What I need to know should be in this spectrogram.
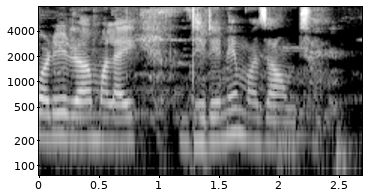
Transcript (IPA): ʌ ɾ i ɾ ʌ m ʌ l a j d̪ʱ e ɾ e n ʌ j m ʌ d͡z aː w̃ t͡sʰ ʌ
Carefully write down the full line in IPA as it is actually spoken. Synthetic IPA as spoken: ʌ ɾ e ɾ ʌ m ʌ l a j d̪ʱ e ɾ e n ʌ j m ʌ d͡z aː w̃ t͡sʰ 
